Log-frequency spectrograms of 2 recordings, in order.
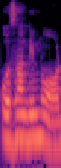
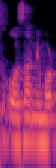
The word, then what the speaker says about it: ozanimod: So guys, if you look at this drug ozanimod which is approved in 2020, it rhymes with another drug that is called as fingolimod.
